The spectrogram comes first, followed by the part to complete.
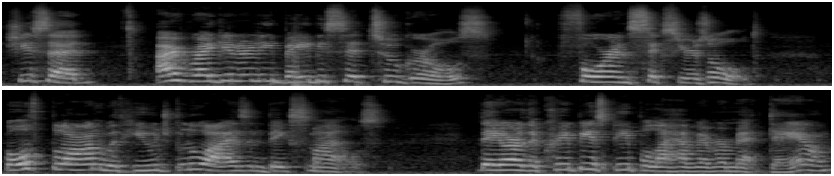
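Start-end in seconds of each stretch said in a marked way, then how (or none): none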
